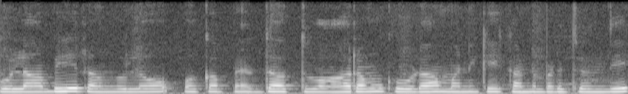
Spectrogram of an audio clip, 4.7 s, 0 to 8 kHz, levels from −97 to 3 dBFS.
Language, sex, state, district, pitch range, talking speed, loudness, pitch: Telugu, female, Andhra Pradesh, Anantapur, 240-255 Hz, 100 wpm, -14 LUFS, 245 Hz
